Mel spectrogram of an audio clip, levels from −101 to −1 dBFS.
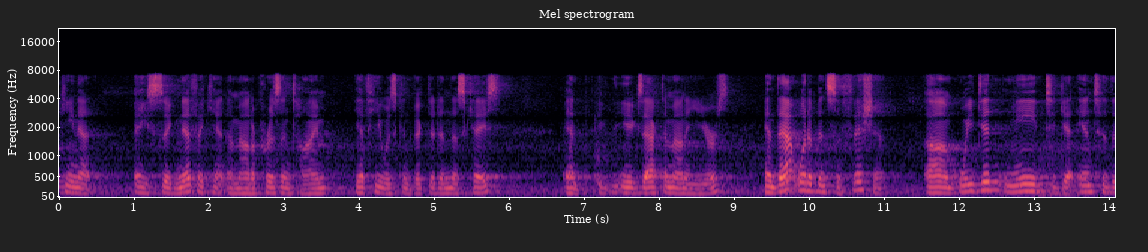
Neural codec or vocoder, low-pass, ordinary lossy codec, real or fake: none; 7.2 kHz; Opus, 64 kbps; real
